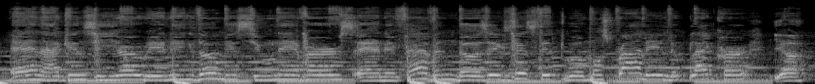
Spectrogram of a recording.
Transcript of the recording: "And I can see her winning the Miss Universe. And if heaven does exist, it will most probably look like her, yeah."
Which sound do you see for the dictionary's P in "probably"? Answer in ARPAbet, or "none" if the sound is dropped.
B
